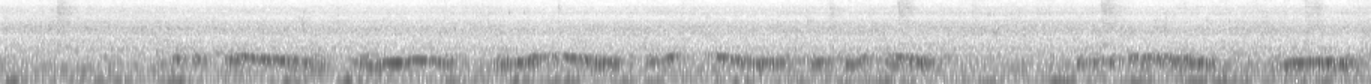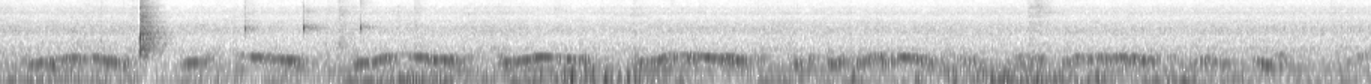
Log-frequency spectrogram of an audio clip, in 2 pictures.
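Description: Fantail pigeons cooing, a continuous run of rising-and-falling coos about one a second. A single sharp click sounds about ten seconds in.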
